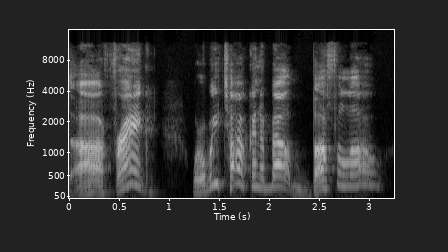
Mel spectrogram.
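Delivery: a hint of the mayor's drawl, puzzled. Mayor calling the reporter, puzzled, in his Southern drawl. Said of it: "the mayor says".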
